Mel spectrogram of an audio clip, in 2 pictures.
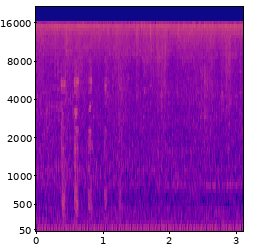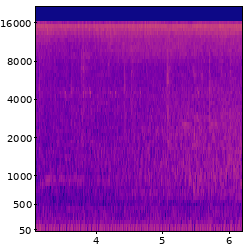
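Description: A steady low rumble, with faint voice fragments in the first second.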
